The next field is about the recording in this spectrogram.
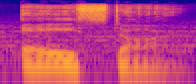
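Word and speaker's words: Sagittarius A*: At the center of the constellation Sagittarius, astronomers have discovered an object called Sagittarius I pronounced a star.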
